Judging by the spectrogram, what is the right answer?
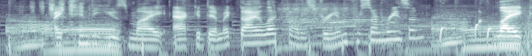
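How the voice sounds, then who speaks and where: A woman's voice: deep voice, expressive, a little slow. A woman streamer hosting a casual chat while gaming, frank and rambling, with casual swearing. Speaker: streamer and host. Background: game music.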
